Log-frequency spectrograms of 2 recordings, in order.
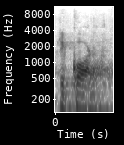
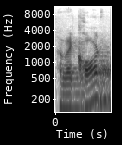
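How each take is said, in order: First: ReCORD, weak "ri", falling at the end; verb stress on second syllable. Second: RECord, open "rek", rising at the end; strong REC in Record, left rising; noun stress on first syllable. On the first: Teacher recapping the verb, stress on second syllable. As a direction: lean on CORD in Record, falling. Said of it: "a verb takes on the second syllable". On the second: Teacher recapping the noun, stress on first syllable. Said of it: "a noun takes the stress on the first syllable". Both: Shown as a demonstration.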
